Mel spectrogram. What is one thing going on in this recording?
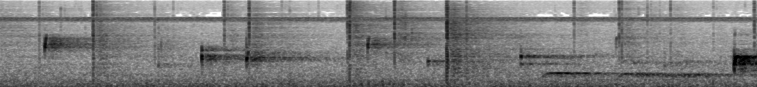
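Short electronic clicks and chimes sound as game items are picked.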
